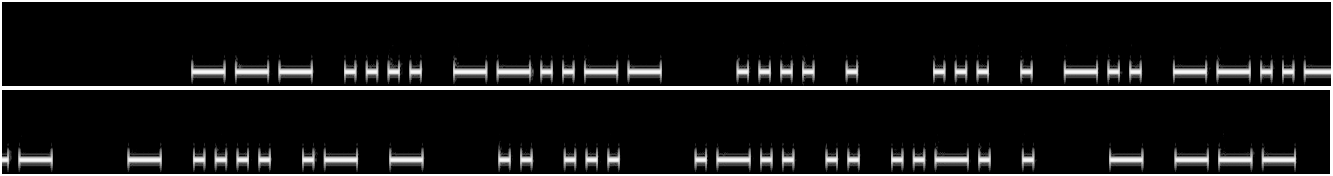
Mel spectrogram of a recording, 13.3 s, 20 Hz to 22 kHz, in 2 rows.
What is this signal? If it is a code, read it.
Morse code, heard as a keyed tone, about 22 wpm, 700 Hz. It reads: OH, HE SED, THAT IS LIFE TO
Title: Sentences from Top 500 Words and Abbreviations 22wpm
